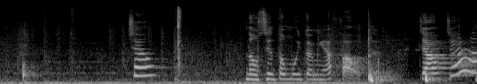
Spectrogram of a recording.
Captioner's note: in English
